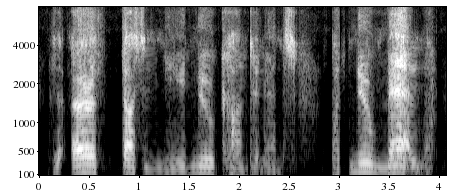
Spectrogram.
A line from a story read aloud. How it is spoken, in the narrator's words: he answered me coldly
